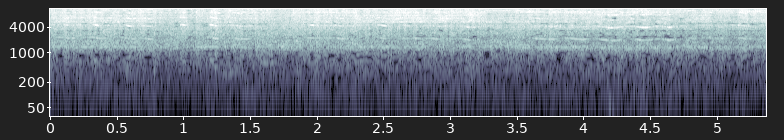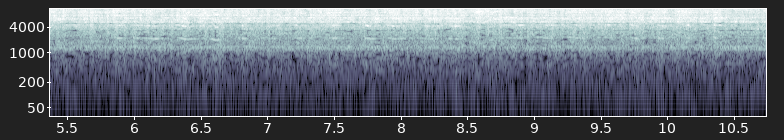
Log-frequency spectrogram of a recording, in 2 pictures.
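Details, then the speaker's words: High-pitched dental handpiece whine with wavering pitch, grinding off a high spot found with bite marking while adjusting a replacement bridge in the upper left, after the old loose, broken bridge was removed. "so the bloomer is telling you that it's heating high so i'm gonna take off the blue mark"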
